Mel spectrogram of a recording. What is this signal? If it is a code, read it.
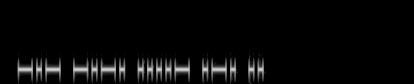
Morse code, heard as a keyed tone, about 29 wpm, 700 Hz. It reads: KC4RI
